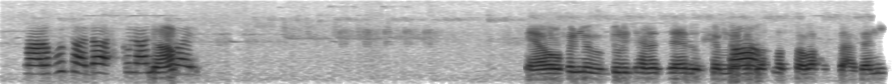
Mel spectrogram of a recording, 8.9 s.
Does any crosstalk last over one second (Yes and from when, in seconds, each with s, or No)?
No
